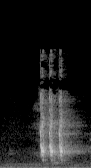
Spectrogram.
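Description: A plush-crested jay gives three quick harsh squawking calls in a row, fairly close, over a quiet low background.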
